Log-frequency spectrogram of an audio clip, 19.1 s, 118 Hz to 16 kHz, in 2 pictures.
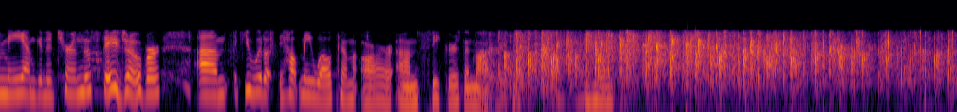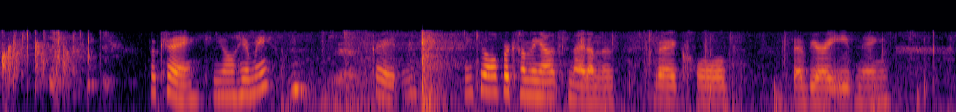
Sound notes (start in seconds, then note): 4.9 applauding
